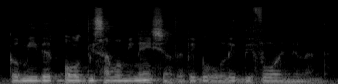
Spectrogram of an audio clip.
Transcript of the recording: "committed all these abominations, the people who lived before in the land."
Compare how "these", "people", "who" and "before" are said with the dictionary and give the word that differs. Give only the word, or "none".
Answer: these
